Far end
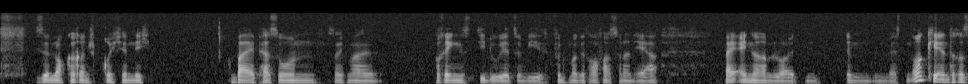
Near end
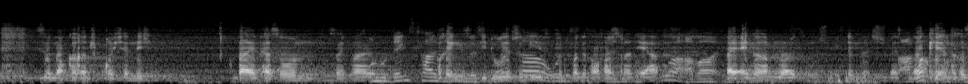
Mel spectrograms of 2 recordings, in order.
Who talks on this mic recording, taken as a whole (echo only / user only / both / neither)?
both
